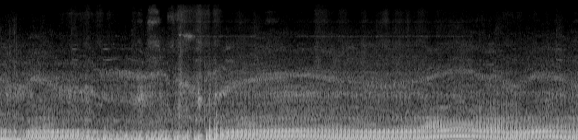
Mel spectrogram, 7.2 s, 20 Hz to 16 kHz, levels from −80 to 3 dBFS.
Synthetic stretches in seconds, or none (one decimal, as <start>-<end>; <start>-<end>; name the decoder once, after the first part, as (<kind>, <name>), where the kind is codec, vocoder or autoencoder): 2.3-3.2 (autoencoder, DAC-VAE); 3.7-5.9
